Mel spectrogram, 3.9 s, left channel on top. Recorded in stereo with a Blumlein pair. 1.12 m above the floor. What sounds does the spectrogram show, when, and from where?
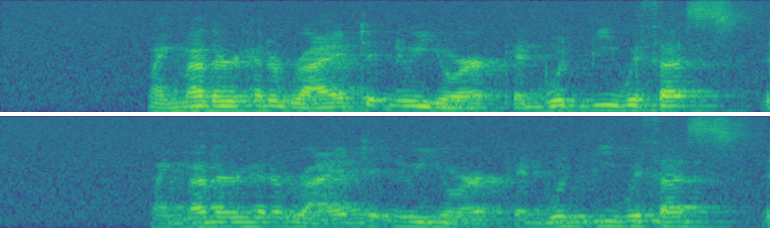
0.7 s a man speaking: 40° left, 3 m; by 3.9 s 5° left, 2 m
